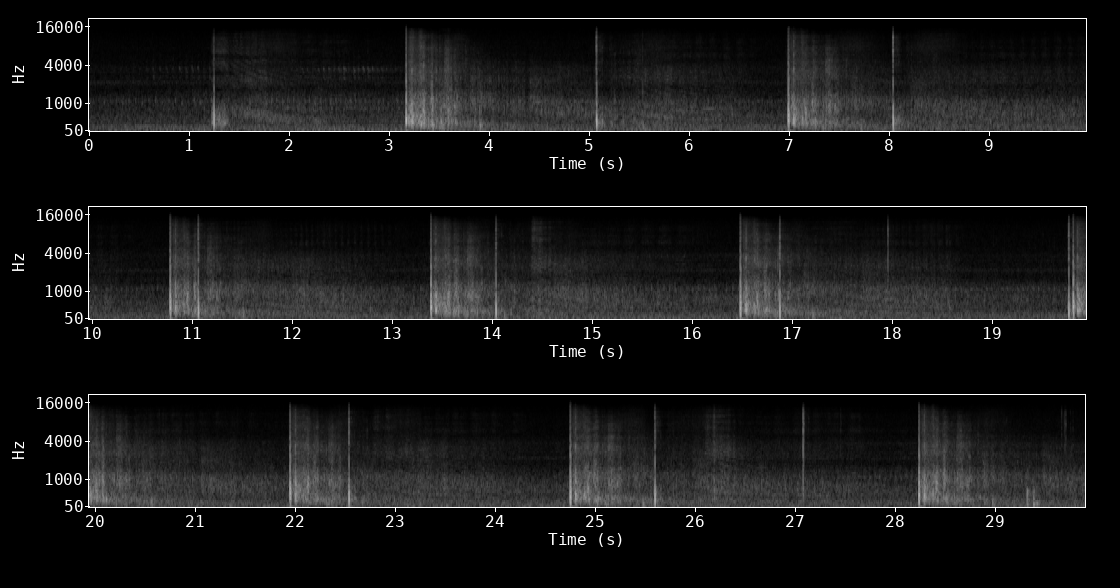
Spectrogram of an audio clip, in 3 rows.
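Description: Ajanta Mega Star 12-shot sky shot, a multi-shot aerial firework cake, firing its shots one after another roughly every three seconds. Each shot is a loud bang that trails off, and several are followed a second or so later by a sharper crack.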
